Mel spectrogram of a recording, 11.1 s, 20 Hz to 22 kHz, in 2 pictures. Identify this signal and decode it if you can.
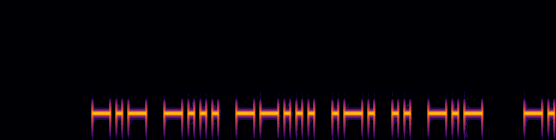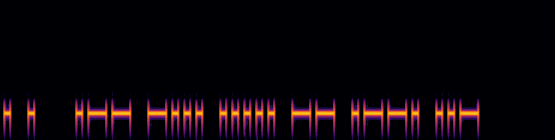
Morse code, heard as a keyed tone, about 21 wpm, 700 Hz. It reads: KB7RIK DE WB5MPU
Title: USA Callsign DE Callsign - 6 Characters - 20wpm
